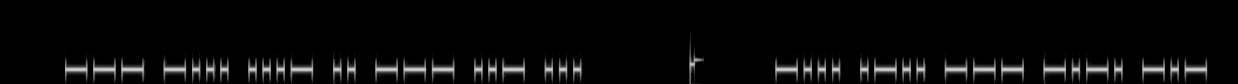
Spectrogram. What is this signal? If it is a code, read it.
Morse code, heard as a keyed tone, about 17 wpm, 700 Hz. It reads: OBVIOUS BLOCK
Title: Sentences from Top 1600 Words - New Word Drill - 17wpm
